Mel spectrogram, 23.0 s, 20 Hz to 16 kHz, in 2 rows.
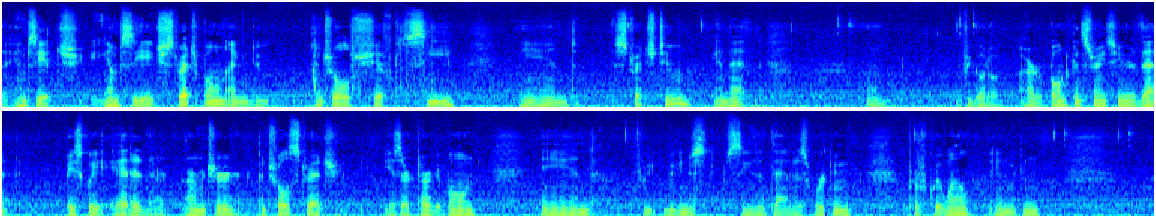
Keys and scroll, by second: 4.0 ctrl+shift+c, 18.5 g.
